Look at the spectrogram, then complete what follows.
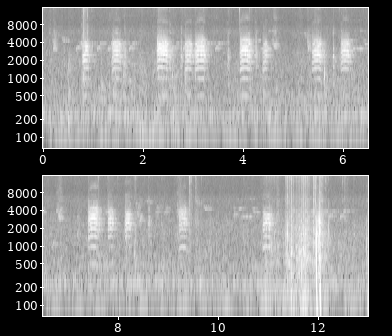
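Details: Caged pet finches chirping: short, clipped harmonic notes in tight clusters of two to four, recurring roughly every second, with quiet gaps between bursts and a loud rustling, flapping noise near the end.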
